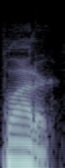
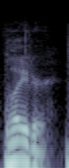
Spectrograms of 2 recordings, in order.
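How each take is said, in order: First: The first vowel sounds like the vowel in 'plat'. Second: The first vowel sounds like the vowel in 'plate'. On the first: The speaker calls it wrong. "not a platter. ... mispronounce that" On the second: The speaker calls it right. "He's a plater"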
